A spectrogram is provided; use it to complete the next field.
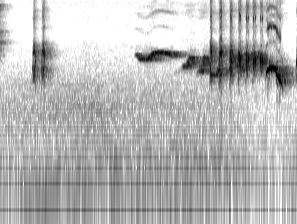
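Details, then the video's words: Orange-headed thrush provoked into emotional rattling calls then open song, used as a lure and therapy sound: a short buzzy burst, a steady high whistle, then a fast run of sharp chattering notes and slurred whistles. "bikin ANIS MERAH EMOSI NRATAK lanjut NGEPLONG"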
